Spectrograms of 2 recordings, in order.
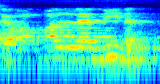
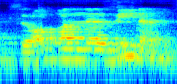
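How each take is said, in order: First: The consonant sounds like a d. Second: The consonant sounds like a z. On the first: "yang kedua ini orang Indonesia suka" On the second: "seperti orang Mesir"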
